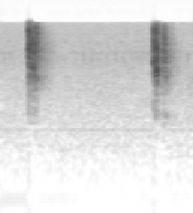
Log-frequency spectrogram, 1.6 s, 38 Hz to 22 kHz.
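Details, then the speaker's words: Canon AE-1 Program 35mm SLR with 50mm FD f/1.8 lens, untouched as found: two crisp shutter clicks about a second apart, opening and closing cleanly with no drag, buzz or the squeal common to long-stored Canons; normal shutter operation. "It does not have that characteristic squeal that many Canons have after they've sat for many years. I have not done anything to this, it is just the way it's found."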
